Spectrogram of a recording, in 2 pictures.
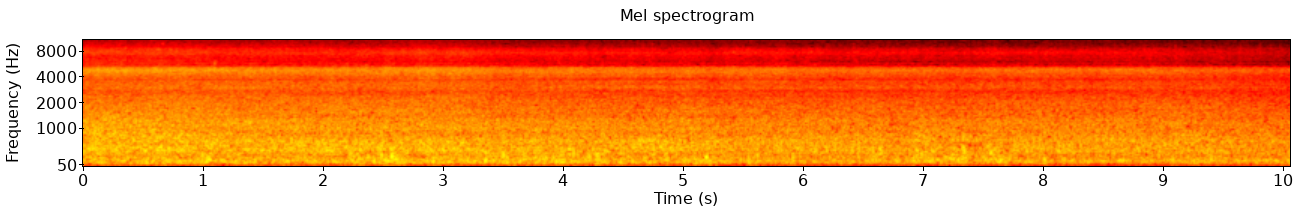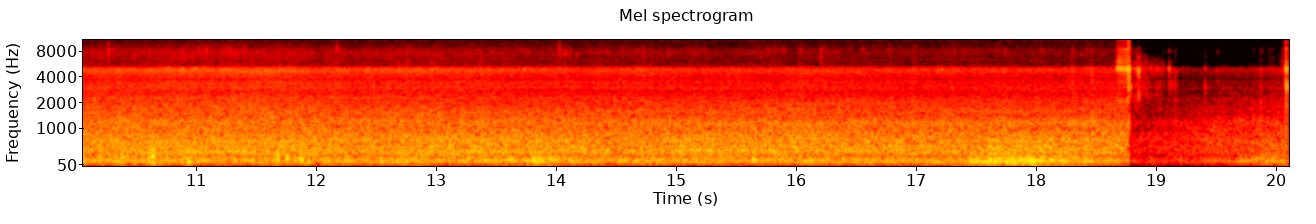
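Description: Steady rushing noise of wind on the microphone over moving river water, slowly fading, then cutting off sharply near the end.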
